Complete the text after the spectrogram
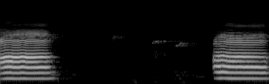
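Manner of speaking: a in first tone, held high and flat. Demonstrating how to read a vowel in the first tone. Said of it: "So the first tone".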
